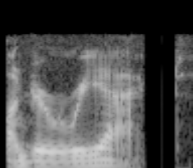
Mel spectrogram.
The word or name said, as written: underreact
